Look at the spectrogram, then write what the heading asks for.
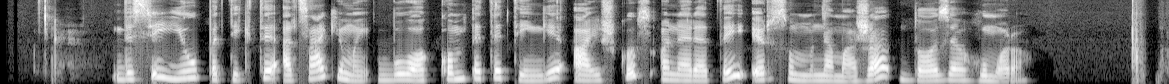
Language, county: Lithuanian, Klaipėda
